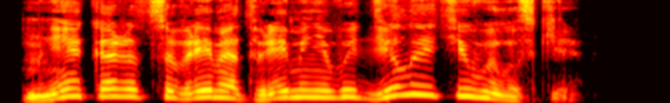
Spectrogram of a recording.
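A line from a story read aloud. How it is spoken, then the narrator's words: Laughing. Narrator (Russian): сказал, смеясь, Д'Артаньян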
